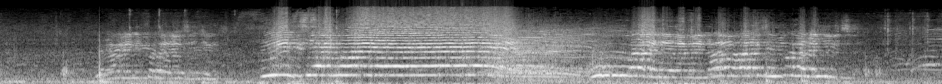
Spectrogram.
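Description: A woman sings loudly through a loudspeaker.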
